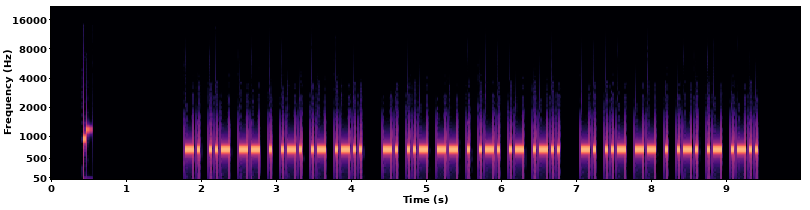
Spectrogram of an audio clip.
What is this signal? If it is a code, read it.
Morse code, heard as a keyed tone, about 30 wpm, 700 Hz. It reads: NUMERAL NUMERAL NUMERAL
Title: Top 500 Words Repeated 30wpm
